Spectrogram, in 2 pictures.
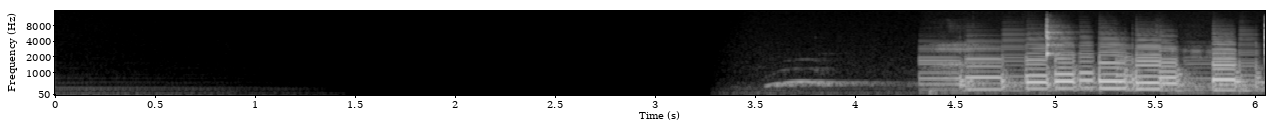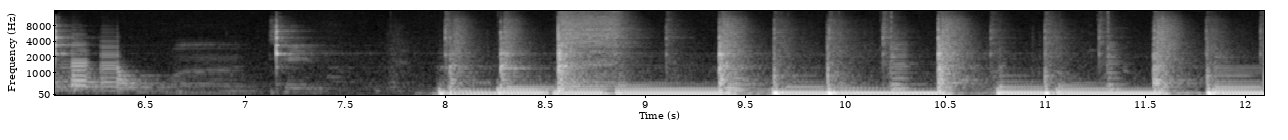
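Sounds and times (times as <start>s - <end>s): plucked guitar notes: 4.3s - 7.3s
bass guitar: 4.4s - 6.6s, 7.9s - 12.0s
drums beat: 4.4s - 7.4s, 8.0s - 12.0s.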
